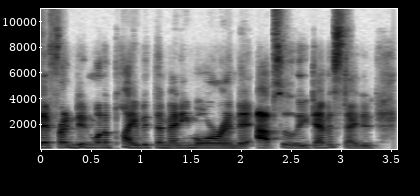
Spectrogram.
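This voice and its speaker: Against a quiet background, a woman with an Australian accent talks very fast at a medium pitch. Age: 30s. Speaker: podcast host and primary school teacher. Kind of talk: casual chat. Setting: video call.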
